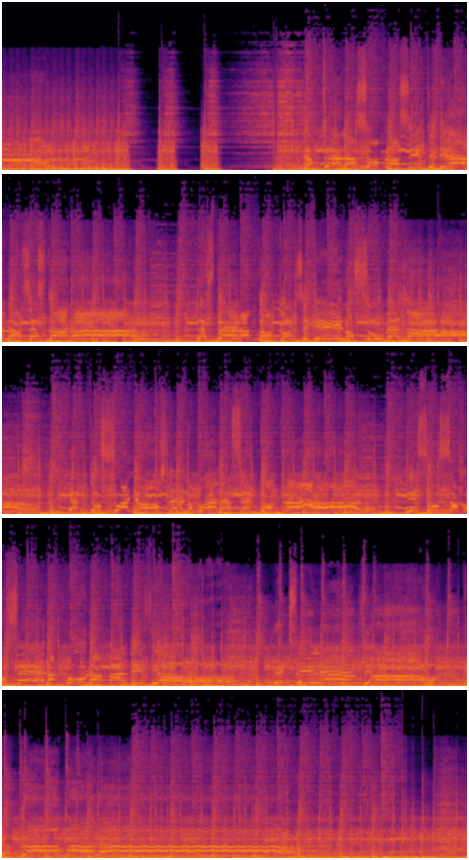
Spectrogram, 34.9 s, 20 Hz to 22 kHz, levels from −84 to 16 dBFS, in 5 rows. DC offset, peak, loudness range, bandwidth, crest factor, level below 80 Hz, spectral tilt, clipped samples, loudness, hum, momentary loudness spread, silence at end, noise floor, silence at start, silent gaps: under 0.1%; 0 dBFS; 3 LU; over 20 kHz; 10 dB; -20 dBFS; -4 dB/octave; under 0.1%; -10 LUFS; none; 4 LU; 0 s; -31 dBFS; 0 s; none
